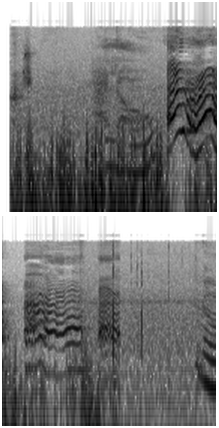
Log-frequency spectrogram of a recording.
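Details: Pet dog being taught to say hello, producing drawn-out wavering whines and howl-like vocal sounds that rise and fall, with a person speaking and steady fan noise in the background.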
